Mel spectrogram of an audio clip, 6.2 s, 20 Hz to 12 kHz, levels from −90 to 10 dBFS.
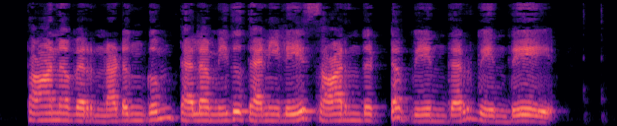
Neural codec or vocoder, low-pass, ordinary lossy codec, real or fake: none; 10.8 kHz; AAC, 32 kbps; real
